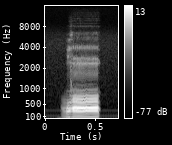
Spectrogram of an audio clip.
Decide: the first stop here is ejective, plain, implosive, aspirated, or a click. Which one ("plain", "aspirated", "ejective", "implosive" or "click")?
plain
